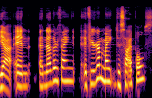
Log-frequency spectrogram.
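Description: A woman's high-pitched voice with lively intonation, dry and close with no echo, on a very clean recording against a silent background. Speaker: podcast co-host. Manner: informal, jokey.

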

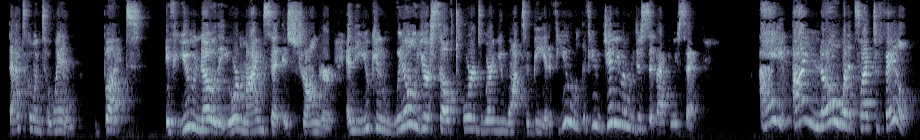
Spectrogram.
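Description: Speaking with an American accent, a woman uses a high pitch that swings very widely. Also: moderate pace. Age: 40s. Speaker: podcast host. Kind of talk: motivational monologue. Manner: animated.

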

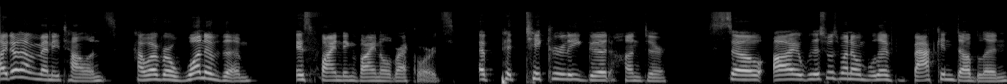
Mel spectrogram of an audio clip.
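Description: Recorded dry and close with no echo against a quiet background, a woman at a medium pitch speaks with lively intonation. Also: moderate pace. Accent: non-native. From outside the UK, expat background. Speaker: podcast co-host. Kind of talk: casual chat.

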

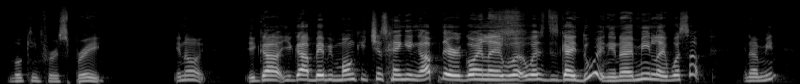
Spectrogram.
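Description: A man's high-pitched voice at a very fast pace, with ordinary pitch variation. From Guatemala. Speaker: music video creator. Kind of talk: casual chat.

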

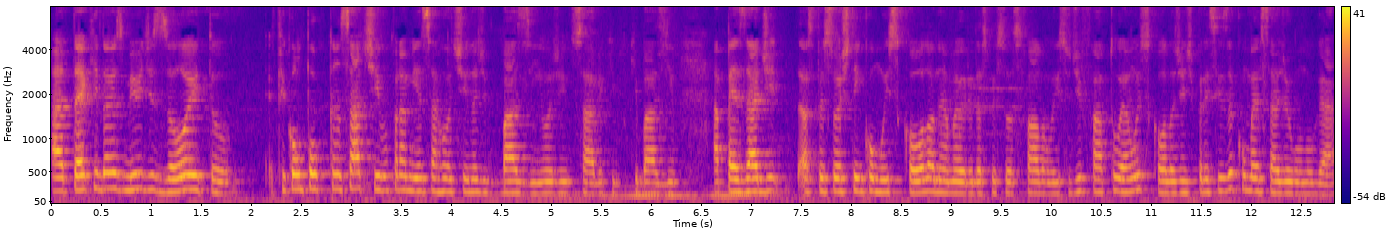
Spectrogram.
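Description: A woman speaks at a fairly quick pace and medium pitch with fairly even intonation. Noticeable background noise and audible room echo surround her voice. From Brazil, Bahia (Feira de Santana). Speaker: singer. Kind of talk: interview.

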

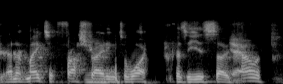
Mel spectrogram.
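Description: There is noticeable background noise as a man speaks at a medium pitch with ordinary pitch variation. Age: 40s. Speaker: basketball TV analyst. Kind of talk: casual interview. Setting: phone or video call.

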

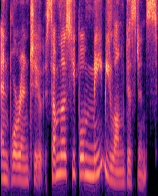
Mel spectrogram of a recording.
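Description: A woman with an American accent has a plain, everyday voice. She speaks at a moderate pace, and the sound is dry and close with no echo. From New Jersey. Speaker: podcast host and ministry worker. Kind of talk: casual interview.

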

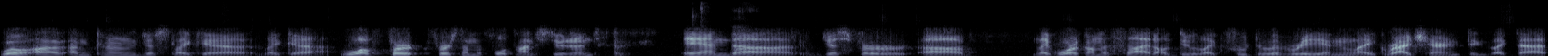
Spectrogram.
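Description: A man's fairly low voice moves at a moderate pace, its intonation fairly even. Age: 20s. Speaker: college student caller. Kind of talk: advice call. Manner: hesitant, many fillers.

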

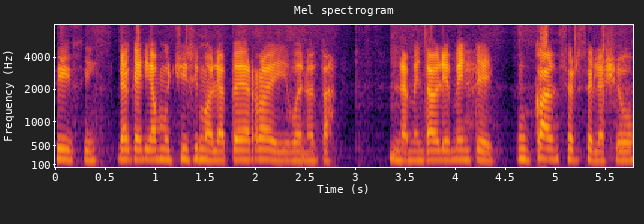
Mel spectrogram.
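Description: A woman with a Uruguayan accent talks at a moderate pace. Her medium pitch stays monotone and flat. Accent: Rioplatense Spanish (Uruguayan). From Uruguay, Montevideo. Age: 40s. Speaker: viewer, municipal employee. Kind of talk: casual interview. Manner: halting, many fillers.

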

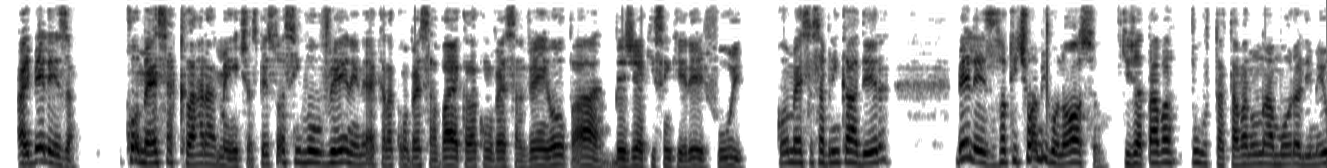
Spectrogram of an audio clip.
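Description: With a normal speaking voice, a man talks fairly quickly at a fairly high pitch, his intonation lively. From Osasco, São Paulo, Brazil. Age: 20s. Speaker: podcast guest. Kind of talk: casual chat with storytelling.

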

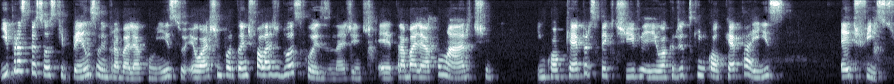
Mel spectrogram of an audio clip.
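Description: Moderate pace and lively intonation in a woman's high voice. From southern Brazil, Porto Alegre. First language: Portuguese (speaking Spanish). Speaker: documentary film director. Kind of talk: interview.

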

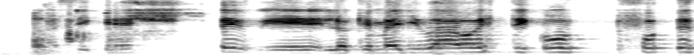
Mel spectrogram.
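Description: The sound of this man's voice is dry and close, with no echo. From Chile, Valdivia. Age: 40s. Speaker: professional golfer. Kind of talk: casual interview.

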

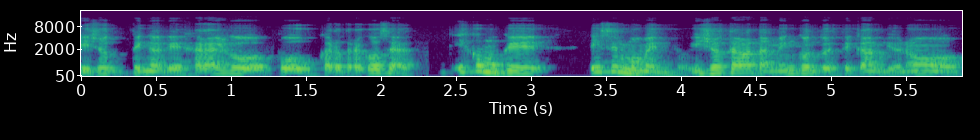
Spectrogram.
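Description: Here is a woman with an ordinary speaking voice and a fairly low pitch. She talks at a fairly quick pace with ordinary pitch variation. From Argentina, Río Gallegos, Santa Cruz (Patagonia). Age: 50s. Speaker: contact center executive. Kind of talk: interview.

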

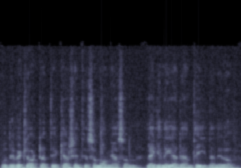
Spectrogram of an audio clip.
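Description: The man's voice is medium in pitch, dark and mellow, and somewhat breathy. He talks at a fairly quick pace with fairly even intonation. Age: 70s. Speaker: podcast host. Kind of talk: casual chat.

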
